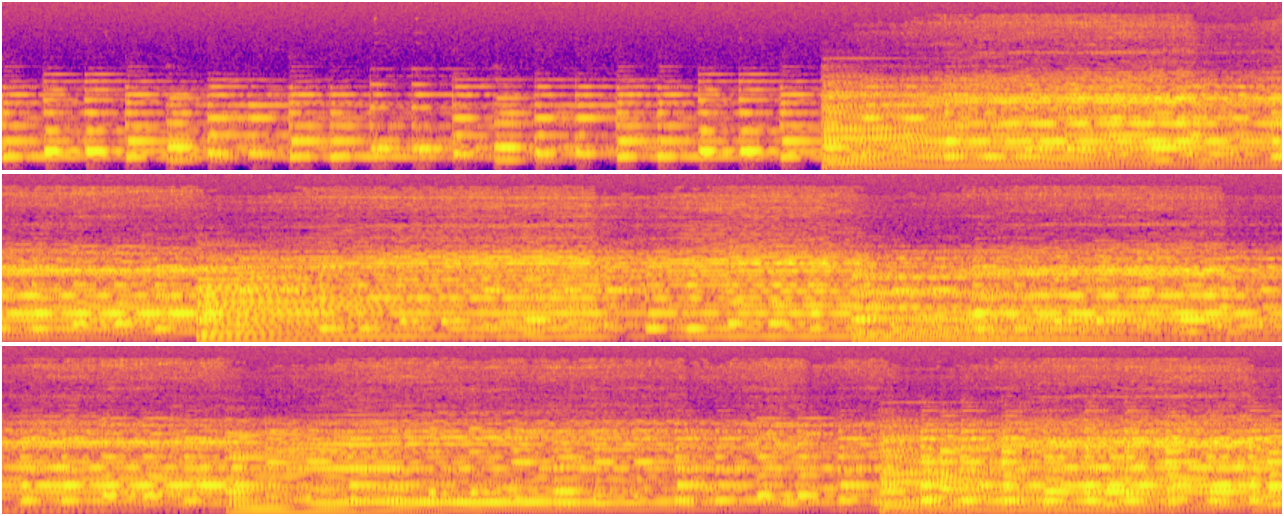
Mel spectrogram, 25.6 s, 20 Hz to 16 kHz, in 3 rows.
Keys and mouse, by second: 0.1 click, 0.4 alt+q, 1.1 shift+middle click, 1.6 g, 2.0 click, 2.1 middle click, 2.3 Tab, 3.0 right click, 3.2-4.6 middle drag, 3.4 Tab, 4.4 3, 4.6 right click, 4.8-5.8 ctrl+middle drag, 5.8 right click, 6.1-7.1 ctrl+right drag, 7.3-8.8 shift+middle drag, 8.6 shift+d, 8.8 right click, 9.7 r, 11.1 right click, 11.2 x, 11.6-13.3 shift+middle drag, 13.3-14.5 right drag, 14.9 shift+a, 15.6 alt+o, 16.3 click, 16.6 shift+middle click, 16.9 r, 17.9 o, 18.2 s, 18.7 click, 19.2 alt+o, 19.8 shift+middle click, 20.2 g, 20.7 click, 22.3 x, 22.9 ctrl+middle click, 23.1 right click, 23.3-25.1 ctrl+middle drag, 25.1 right click, 25.2-25.6 middle drag.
